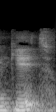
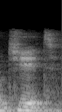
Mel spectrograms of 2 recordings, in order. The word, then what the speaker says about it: Git: However, more recently, Git, or JIT, depending on how you want to pronounce it, has received a lot of publicity and is quite popular with developers.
